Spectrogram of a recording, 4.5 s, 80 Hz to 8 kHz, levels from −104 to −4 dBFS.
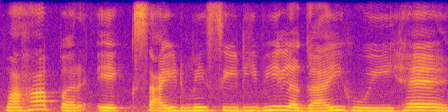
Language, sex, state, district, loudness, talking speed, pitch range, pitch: Hindi, female, Maharashtra, Mumbai Suburban, -15 LUFS, 135 wpm, 205-225 Hz, 215 Hz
